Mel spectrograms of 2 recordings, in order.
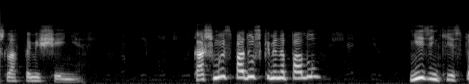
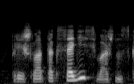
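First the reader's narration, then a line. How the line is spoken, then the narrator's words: Plain. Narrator (Russian): сказал Мамикон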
